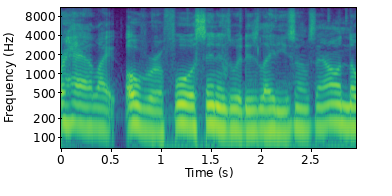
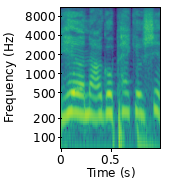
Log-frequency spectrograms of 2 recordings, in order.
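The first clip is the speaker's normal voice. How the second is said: mock angry ranting, much higher; 7 semitones higher than usual. Retelling an angry exchange with him, imitating him going off. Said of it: "He going off".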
